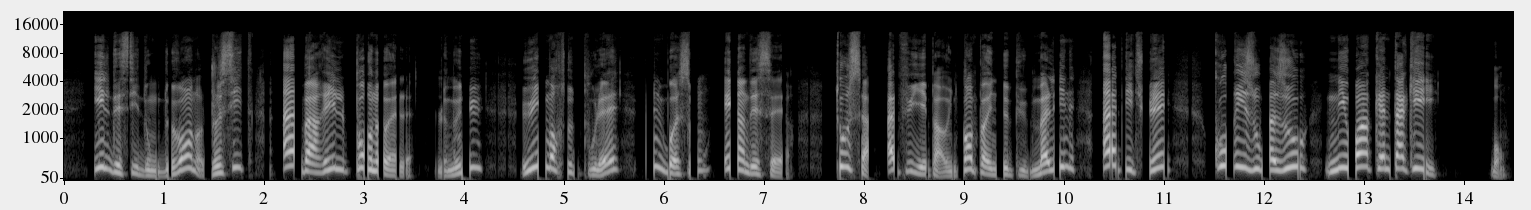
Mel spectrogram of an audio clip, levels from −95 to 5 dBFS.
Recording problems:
choppy; very; 18% of the speech affected

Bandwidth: 13.5 kHz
